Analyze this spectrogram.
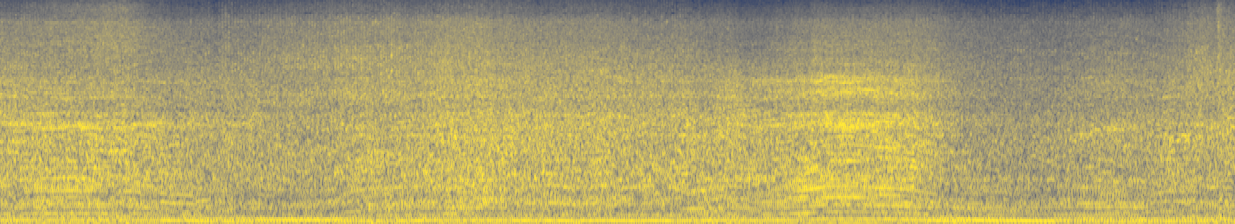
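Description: Tyres rumble over bumpy dirt and grass.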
